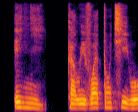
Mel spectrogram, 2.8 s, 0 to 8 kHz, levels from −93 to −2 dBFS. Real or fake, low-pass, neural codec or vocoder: fake; 7.2 kHz; codec, 16 kHz, 8 kbps, FreqCodec, smaller model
